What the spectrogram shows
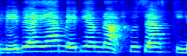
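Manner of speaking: put-on New Jersey accent. Replying to a remark about Dwagon's commute, in a New Jersey soprano accent. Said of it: "in a New Jersey soprano accent".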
